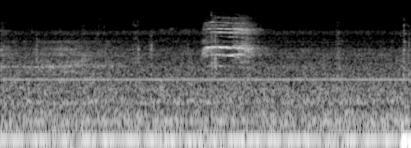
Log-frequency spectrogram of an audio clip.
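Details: A blue jay, very angry and screaming outside an open window, gives a single harsh, rasping scream lasting under half a second, heard faintly over a steady electrical hum and indoor room noise.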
